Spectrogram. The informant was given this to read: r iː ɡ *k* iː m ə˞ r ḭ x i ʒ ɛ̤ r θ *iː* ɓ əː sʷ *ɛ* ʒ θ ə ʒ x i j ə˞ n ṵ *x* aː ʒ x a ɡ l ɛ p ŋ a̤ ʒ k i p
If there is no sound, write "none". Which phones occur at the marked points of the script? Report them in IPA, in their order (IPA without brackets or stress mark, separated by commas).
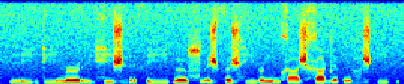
k, iː, ɛ̰, x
